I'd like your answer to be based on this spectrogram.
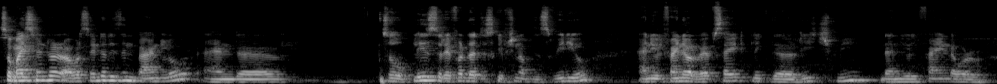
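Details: Adult male speaker; ordinary speech.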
